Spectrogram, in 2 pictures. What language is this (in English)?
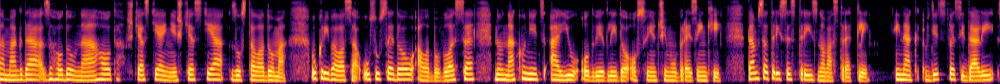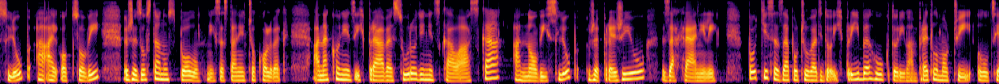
Slovak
